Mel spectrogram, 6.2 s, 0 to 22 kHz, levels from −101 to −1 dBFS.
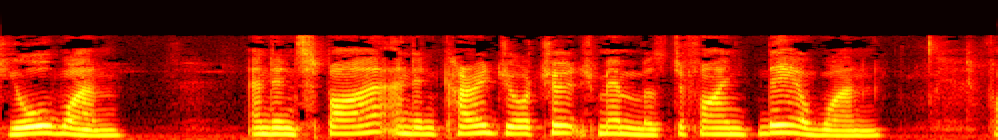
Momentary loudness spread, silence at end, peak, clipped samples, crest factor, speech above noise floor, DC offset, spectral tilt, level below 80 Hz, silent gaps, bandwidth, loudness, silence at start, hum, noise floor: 16 LU; 0 s; -6 dBFS; under 0.1%; 16 dB; 34 dB; under 0.1%; -6 dB/octave; -60 dBFS; none; 8 kHz; -22 LUFS; 0 s; none; -55 dBFS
